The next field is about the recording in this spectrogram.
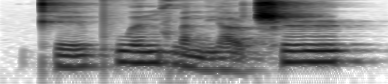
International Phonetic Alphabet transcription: kʰe˧˥ɪ̯pʰwə˥nkwa˨n jä̰˨˩ʈ͡ʂʰɻ̩˥

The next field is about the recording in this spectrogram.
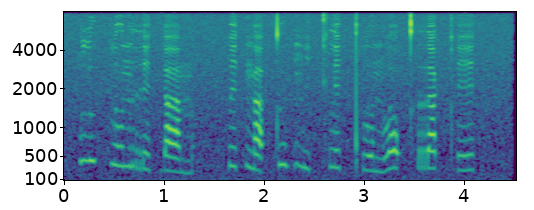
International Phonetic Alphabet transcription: lu˥˩k̚plo˧n re˨˩k̚ja˨˩m | pe˦˥k̚ŋa˨˩ʔ tu˦˥ʔmi˨˩ʔ kʰle˦˥k̚ pʰlo˨˩nlɔ˥˩ʔkʰra˥˩k̚ pʰe˦˥k̚

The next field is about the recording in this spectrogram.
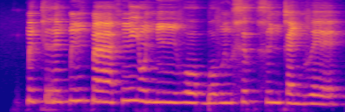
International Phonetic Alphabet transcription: k͡pẽkrẽk͡pĩ k͡pæ̃ːxĩ jõɲiː voːɡ͡bovĩvxʲok xʲuɲkæɲve

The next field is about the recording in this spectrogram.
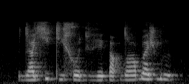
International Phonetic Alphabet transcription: dasʲøtʲe xodʱe ʔɯʔdˤø baʃbɯ

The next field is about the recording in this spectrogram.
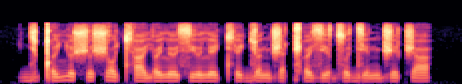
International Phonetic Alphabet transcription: ɟeǃəʎœ ʃəʃɔcʰa jœlʲɔsʲolʲa cʰeɟœnd͡ʒa ǁœzʲʌd͡zo dʲɛ nd͡ʒet͡ʃa

